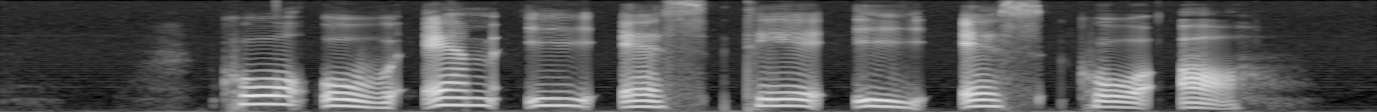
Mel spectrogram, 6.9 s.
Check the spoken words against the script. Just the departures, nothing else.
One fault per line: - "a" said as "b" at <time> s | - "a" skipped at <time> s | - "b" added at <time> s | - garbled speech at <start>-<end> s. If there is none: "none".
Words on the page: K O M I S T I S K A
none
